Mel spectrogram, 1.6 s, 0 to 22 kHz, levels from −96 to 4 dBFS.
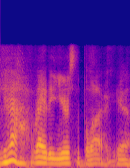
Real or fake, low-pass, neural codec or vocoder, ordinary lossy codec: fake; 7.2 kHz; codec, 16 kHz, 2 kbps, FreqCodec, smaller model; Opus, 64 kbps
